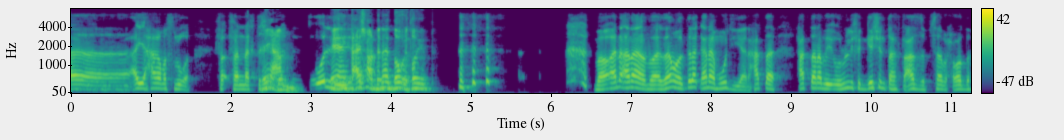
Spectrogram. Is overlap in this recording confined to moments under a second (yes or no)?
no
